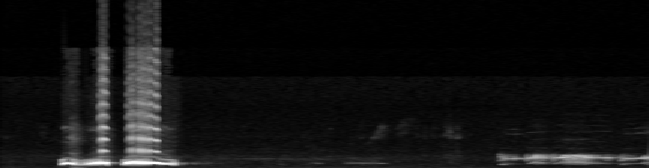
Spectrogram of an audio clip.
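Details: Spotted dove luring other doves: one loud two-part hoarse coo early on, then silence, followed by fainter, higher distant cooing toward the end.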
